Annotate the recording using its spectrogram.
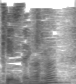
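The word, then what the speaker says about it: Seichim: You mentioned to us that not only do you work with Reiki, but also with Seikim. – That's right. – Am I pronouncing that correctly? – Yeah, okay. Seikim.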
